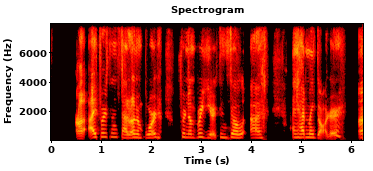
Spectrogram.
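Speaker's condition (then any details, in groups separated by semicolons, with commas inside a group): Cerebral palsy; mainly fine motor and speech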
